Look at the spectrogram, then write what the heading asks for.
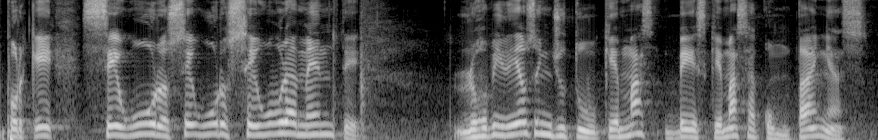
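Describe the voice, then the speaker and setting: Man, casual language teacher, very expressive pitch, slangy, pushy, talks straight to the listener. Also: unhurried. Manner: informal, insistent, slangy, addresses listener directly. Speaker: Spanish teacher for learners. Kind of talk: casual spoken lesson.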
